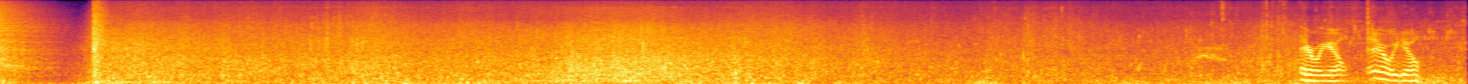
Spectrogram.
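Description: Wind blows across the microphone outdoors.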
